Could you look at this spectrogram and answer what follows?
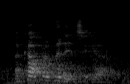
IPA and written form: ə ˈkʌpləv ˈmɪnɪts əˈgəʊ (a couple of minutes ago)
